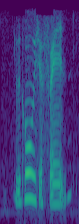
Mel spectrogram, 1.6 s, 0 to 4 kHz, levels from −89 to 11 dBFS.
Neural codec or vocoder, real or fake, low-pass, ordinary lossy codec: none; real; 3.6 kHz; MP3, 32 kbps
